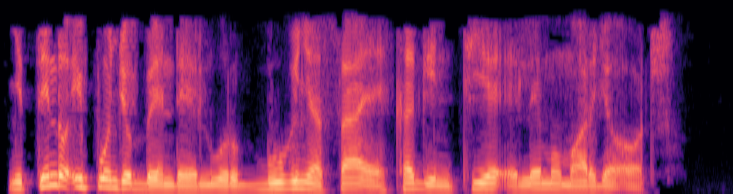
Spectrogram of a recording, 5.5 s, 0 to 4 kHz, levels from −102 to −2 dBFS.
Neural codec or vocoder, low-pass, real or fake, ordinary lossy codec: none; 3.6 kHz; real; MP3, 24 kbps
